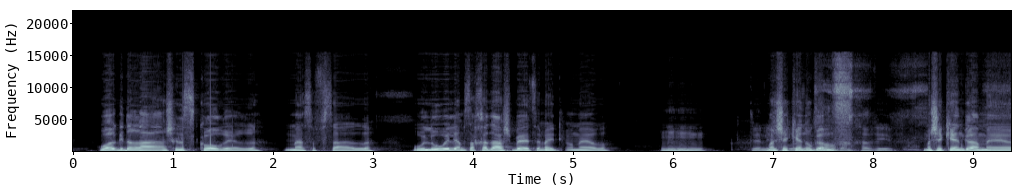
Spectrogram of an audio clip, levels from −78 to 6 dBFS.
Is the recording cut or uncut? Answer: uncut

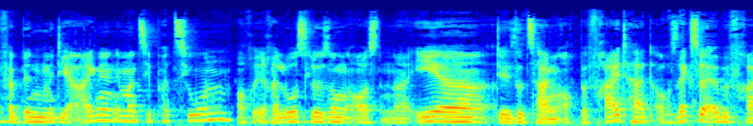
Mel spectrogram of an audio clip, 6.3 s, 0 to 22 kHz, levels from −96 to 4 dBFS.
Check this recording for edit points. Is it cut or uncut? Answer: cut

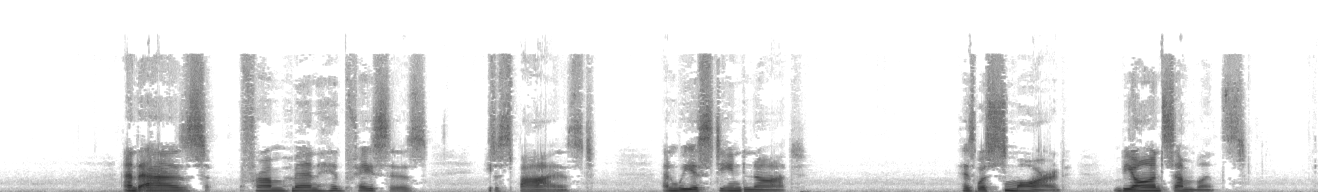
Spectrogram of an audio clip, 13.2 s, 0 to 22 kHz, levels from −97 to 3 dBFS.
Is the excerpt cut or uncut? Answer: cut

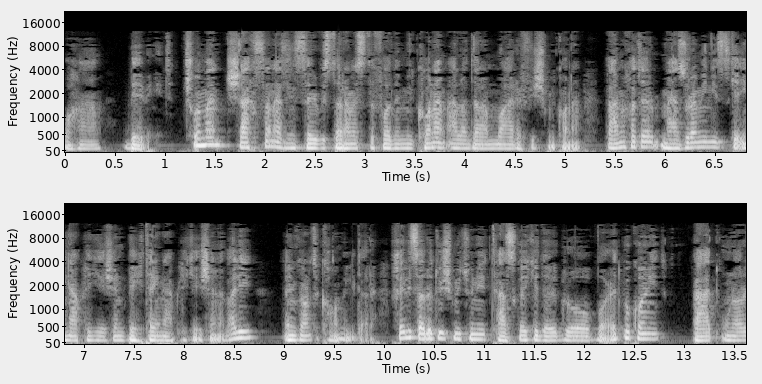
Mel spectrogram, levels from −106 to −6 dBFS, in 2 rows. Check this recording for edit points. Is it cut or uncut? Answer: cut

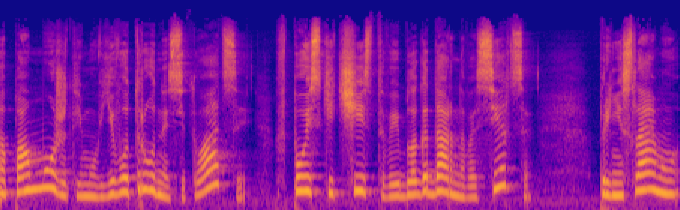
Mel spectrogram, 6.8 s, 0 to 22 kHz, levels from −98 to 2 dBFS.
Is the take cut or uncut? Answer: uncut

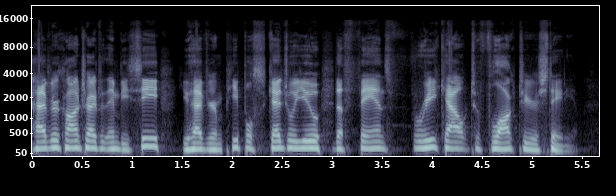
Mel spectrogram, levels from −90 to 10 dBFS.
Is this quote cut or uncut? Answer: cut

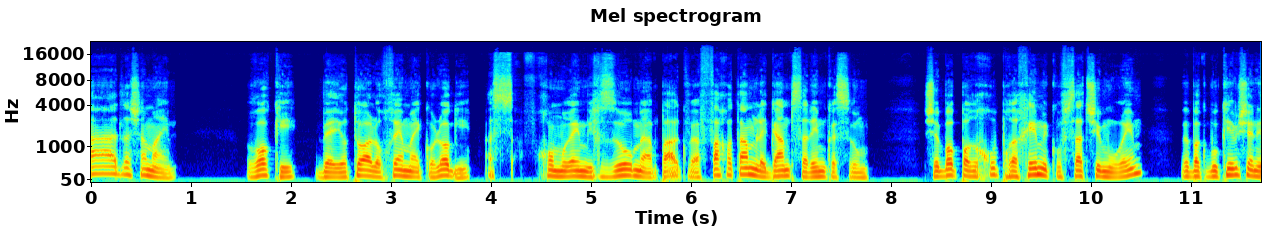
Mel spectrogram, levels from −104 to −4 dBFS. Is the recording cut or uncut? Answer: cut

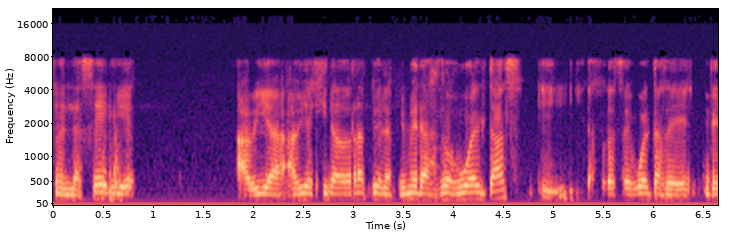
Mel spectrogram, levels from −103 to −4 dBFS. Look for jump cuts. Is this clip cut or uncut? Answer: cut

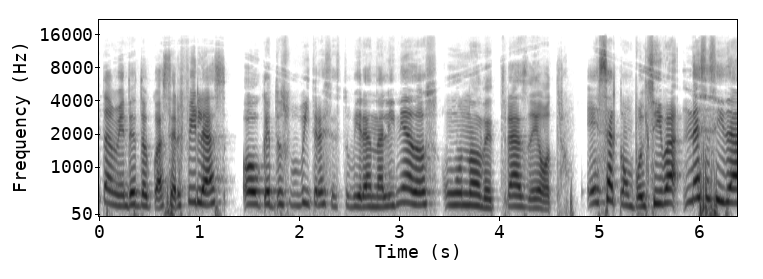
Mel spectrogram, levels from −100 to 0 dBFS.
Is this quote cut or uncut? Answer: cut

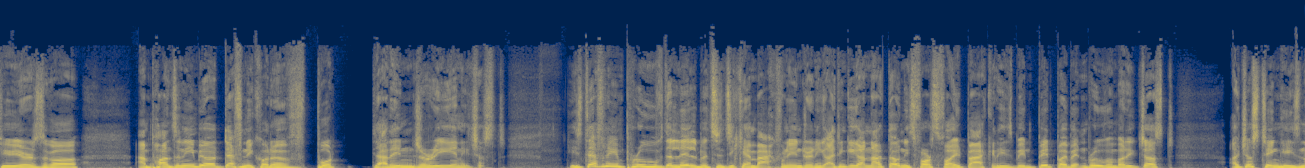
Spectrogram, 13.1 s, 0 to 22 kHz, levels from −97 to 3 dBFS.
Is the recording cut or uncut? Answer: uncut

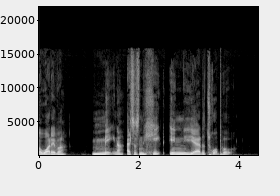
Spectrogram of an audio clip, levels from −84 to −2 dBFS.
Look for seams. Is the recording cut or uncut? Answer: uncut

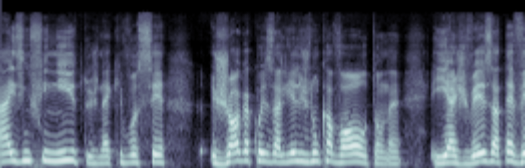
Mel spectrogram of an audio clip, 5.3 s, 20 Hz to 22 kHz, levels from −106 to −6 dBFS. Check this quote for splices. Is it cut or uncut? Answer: uncut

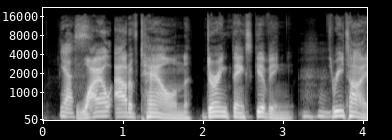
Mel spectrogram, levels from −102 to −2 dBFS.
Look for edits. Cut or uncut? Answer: uncut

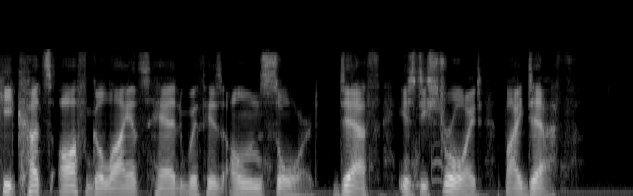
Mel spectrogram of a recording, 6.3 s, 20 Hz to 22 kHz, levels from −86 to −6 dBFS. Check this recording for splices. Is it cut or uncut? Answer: cut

